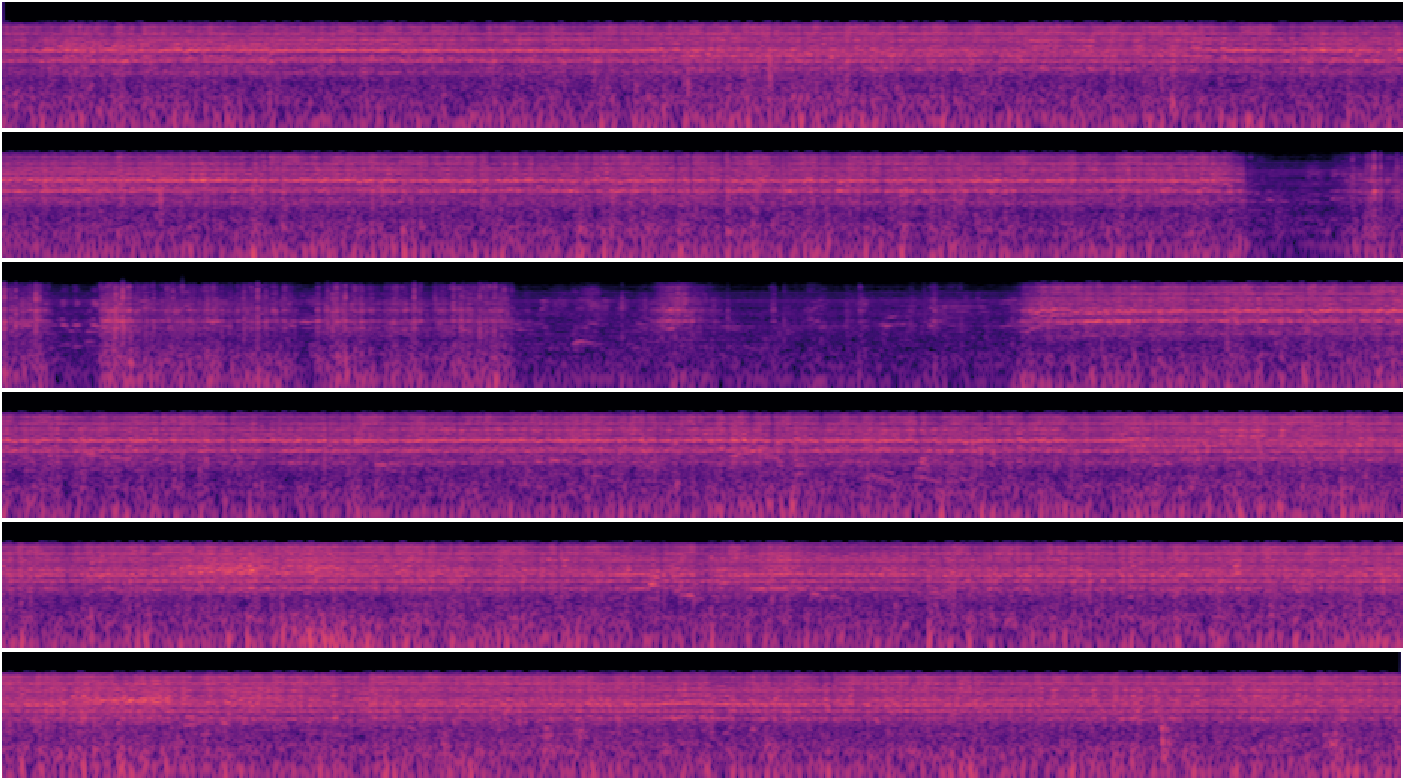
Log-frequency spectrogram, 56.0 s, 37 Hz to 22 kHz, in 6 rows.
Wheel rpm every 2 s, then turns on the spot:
160, 160, 180, 200, 170, 160, 160, 160, 130, 30, 30, 10, 30, 150, 160, 160, 160, 170, 200, 200, 200, 200, 200, 200, 200, 200, 200, 200.
18-22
